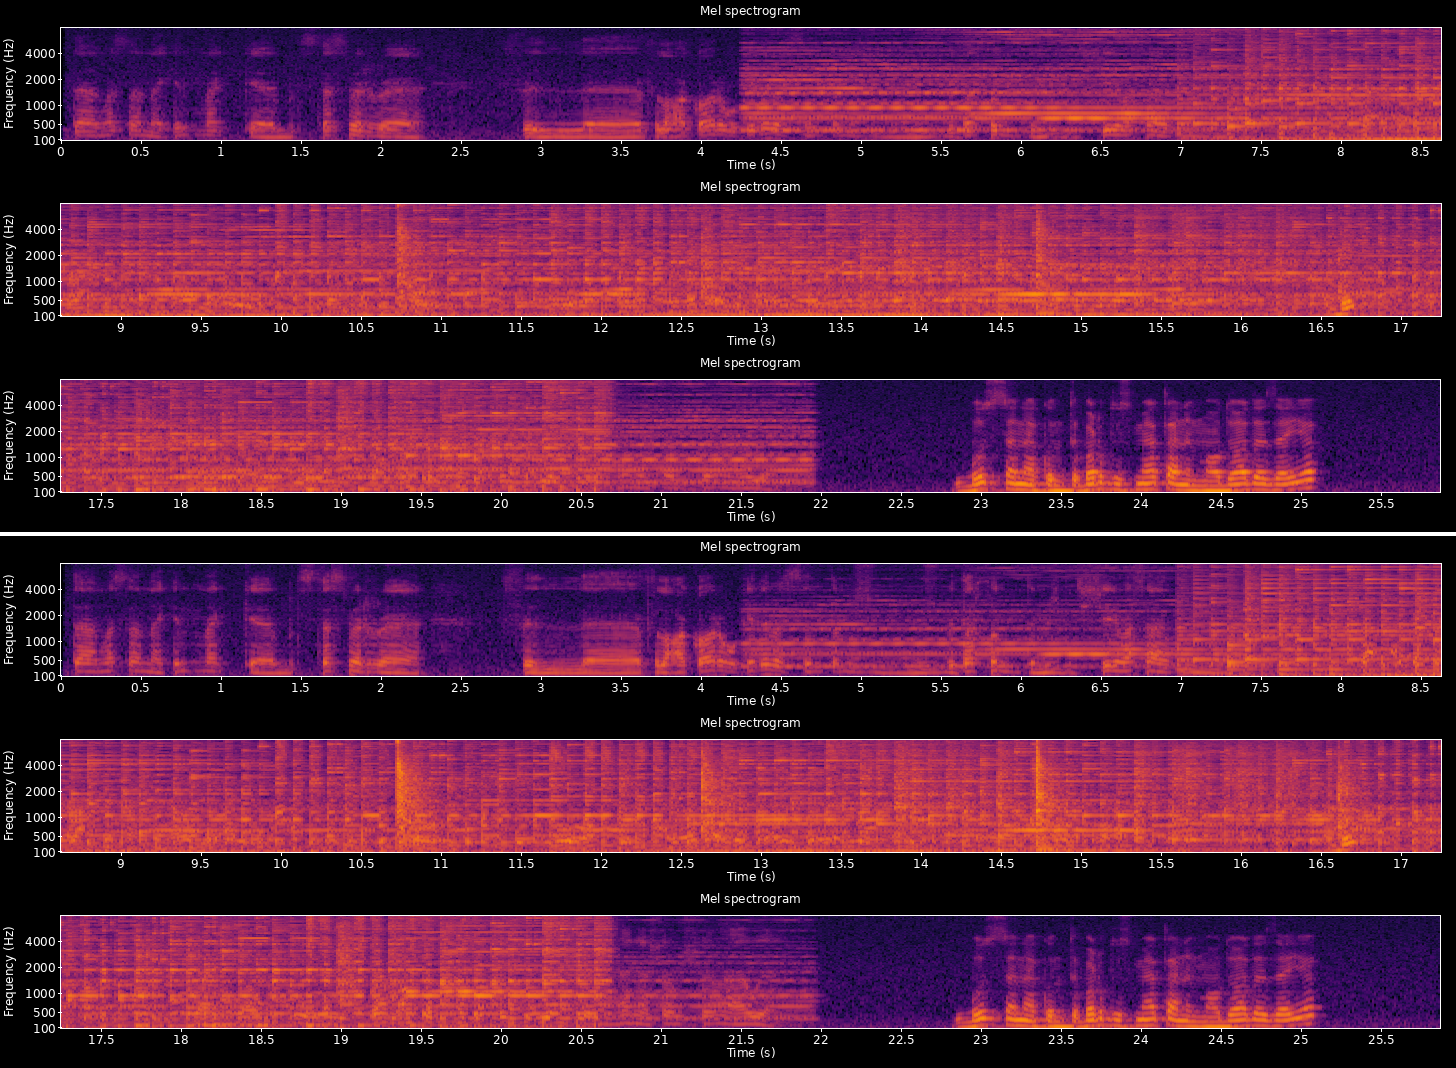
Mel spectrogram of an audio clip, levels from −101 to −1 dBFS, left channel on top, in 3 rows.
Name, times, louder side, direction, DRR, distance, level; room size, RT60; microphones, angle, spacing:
voice 1, 0.0-7.4 8.0-11.1 11.7-15.7 16.4-17.4 18.0-21.8, right 3 dB, 75° right, 1.1 m, -43 dB
sound 1, 4.2-22.0, left 6 dB, 75° left, 0.6 m, -39 dB
sound 2, 7.0-20.7, right 3 dB, 20° right, 0.8 m, -34 dB
sound 3, 10.7-11.2 12.6-13.0 14.7-15.5 16.6-17.0, right 8 dB, 50° right, 0.5 m, -32 dB
voice 2, 22.8-25.1, left 1 dB, 15° left, 0.5 m, -31 dB
7.2 x 2.6 x 2.7 m
head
